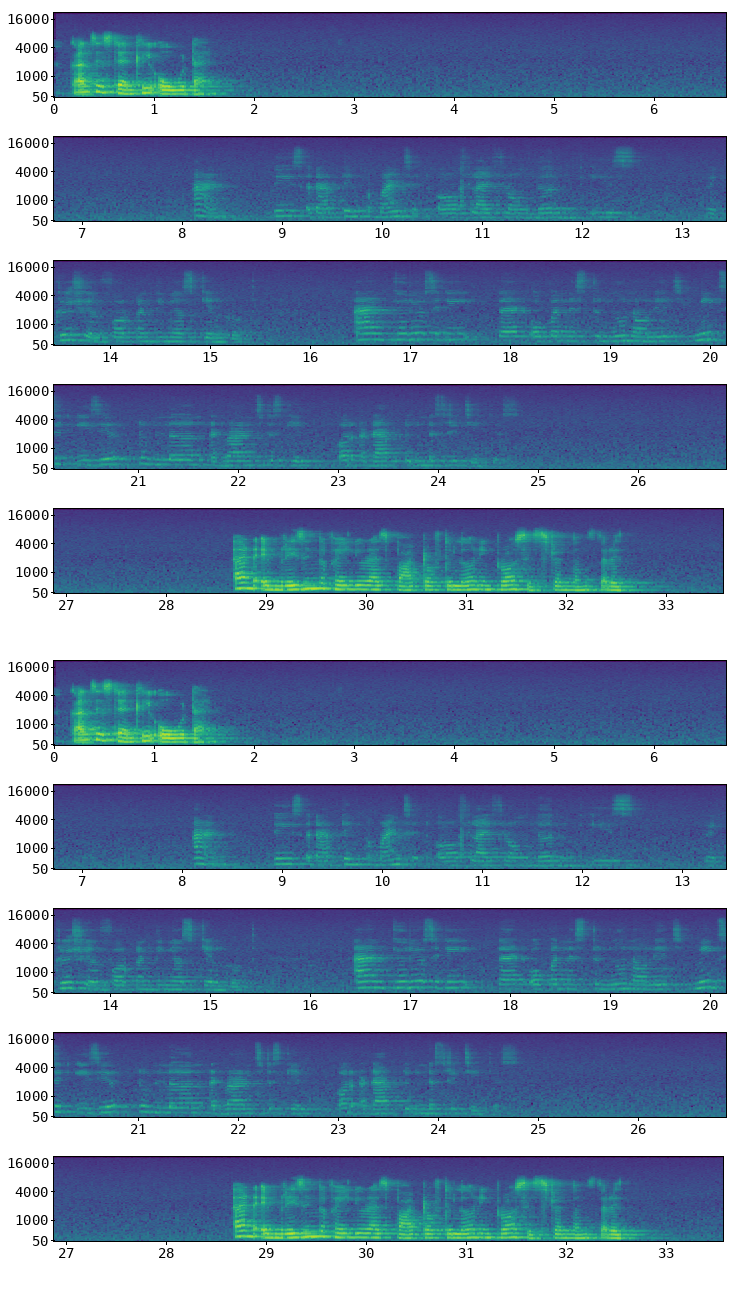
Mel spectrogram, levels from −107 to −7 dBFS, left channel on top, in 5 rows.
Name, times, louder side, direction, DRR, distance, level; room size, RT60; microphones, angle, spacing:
voice 1, 0.2-1.6 28.7-32.5, equal, 5° right, 0.6 m, -23 dB
voice 2, 8.1-8.5 8.8-12.5 13.2-15.4 16.4-22.7 23.0-24.8, right 2 dB, 85° right, 2.7 m, -45 dB
15.0 x 9.8 x 9.8 m
head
